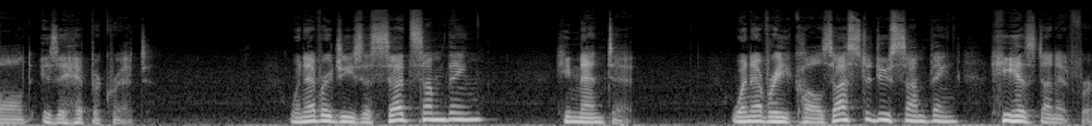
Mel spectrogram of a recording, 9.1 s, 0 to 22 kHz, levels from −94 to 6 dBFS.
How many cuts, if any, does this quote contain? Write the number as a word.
zero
